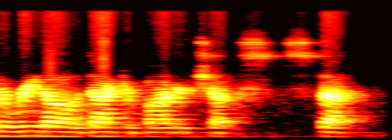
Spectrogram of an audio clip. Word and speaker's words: Bondarchuk: Bondarchuk's stuff. Bondarchuk. Did I say it right that time? Yeah, Bondarchuk. Yeah, I didn't know either, but I do now.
